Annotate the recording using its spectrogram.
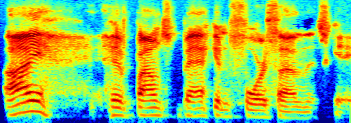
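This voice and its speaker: A man hosting a sports radio show, measured and brief as he leads through the football games. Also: medium pitch, very animated, sharp tone, low-quality recording.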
